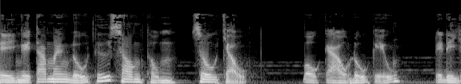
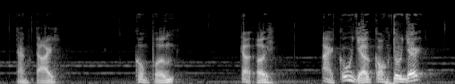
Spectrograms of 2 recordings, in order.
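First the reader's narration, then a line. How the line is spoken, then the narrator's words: Panicked shout. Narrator (Vietnamese): Ông sực tỉnh bàng hoàng, hét lên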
